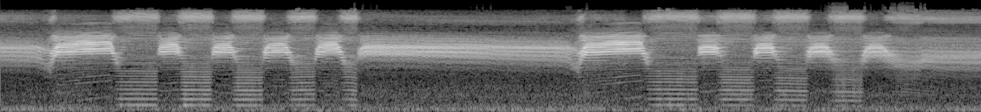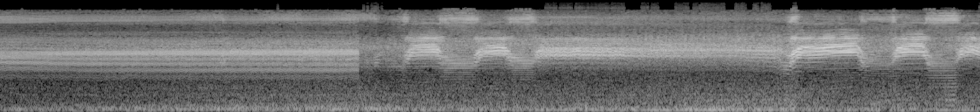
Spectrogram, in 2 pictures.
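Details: Higurashi cicada singing in summer in Japan: bursts of rapid, metallic pulsed trills lasting a few seconds, separated by quieter stretches, over a steady high-pitched insect hiss.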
